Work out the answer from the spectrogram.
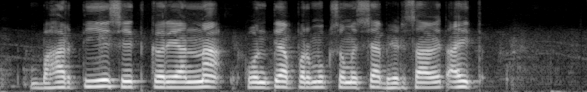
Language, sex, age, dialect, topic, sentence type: Marathi, male, 36-40, Standard Marathi, agriculture, question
